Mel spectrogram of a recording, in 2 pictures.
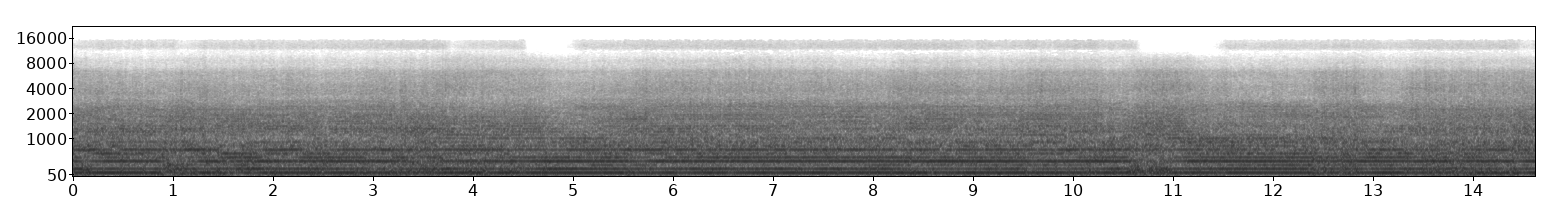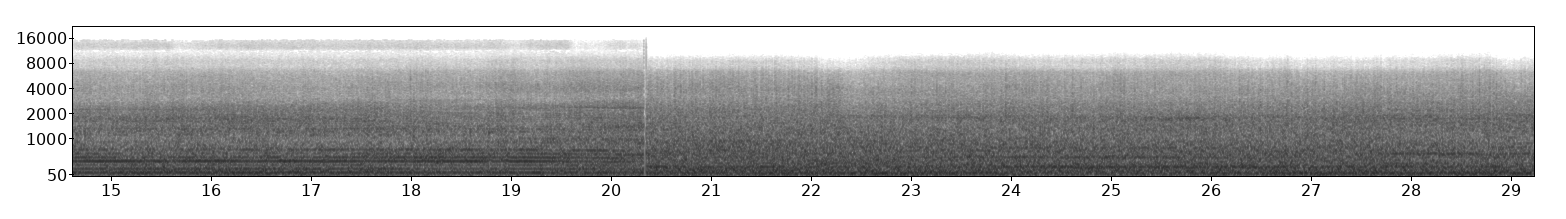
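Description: Ultralight trike's engine and pusher propeller running steadily at climb power just after takeoff. About twenty seconds in, the even engine tone turns rougher and noisier.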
